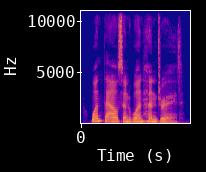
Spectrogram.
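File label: "one thousand one hundred", English, female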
